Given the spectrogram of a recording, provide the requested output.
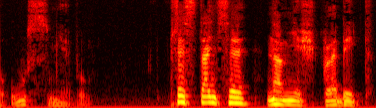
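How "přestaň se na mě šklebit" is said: loud, higher thunder; thundering command. A narrator's reading. Aunt Marge ordering Harry to stop grinning, loud thunder. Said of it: "zahřměla teta March".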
